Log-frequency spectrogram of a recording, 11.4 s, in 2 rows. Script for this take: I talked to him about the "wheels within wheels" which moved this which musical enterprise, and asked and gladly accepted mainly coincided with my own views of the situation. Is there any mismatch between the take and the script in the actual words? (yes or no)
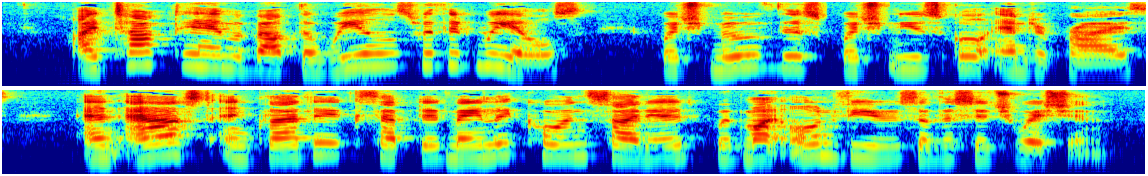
no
